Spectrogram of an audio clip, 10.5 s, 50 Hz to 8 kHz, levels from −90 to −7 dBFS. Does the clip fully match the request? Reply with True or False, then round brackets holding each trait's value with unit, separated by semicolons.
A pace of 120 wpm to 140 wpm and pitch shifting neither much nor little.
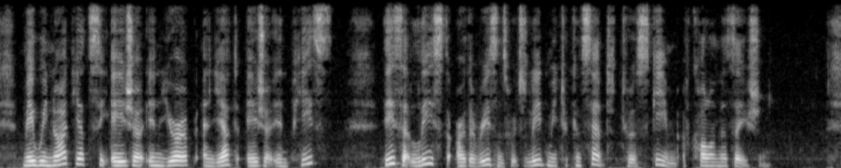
False (170 wpm; 4.6 semitones)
